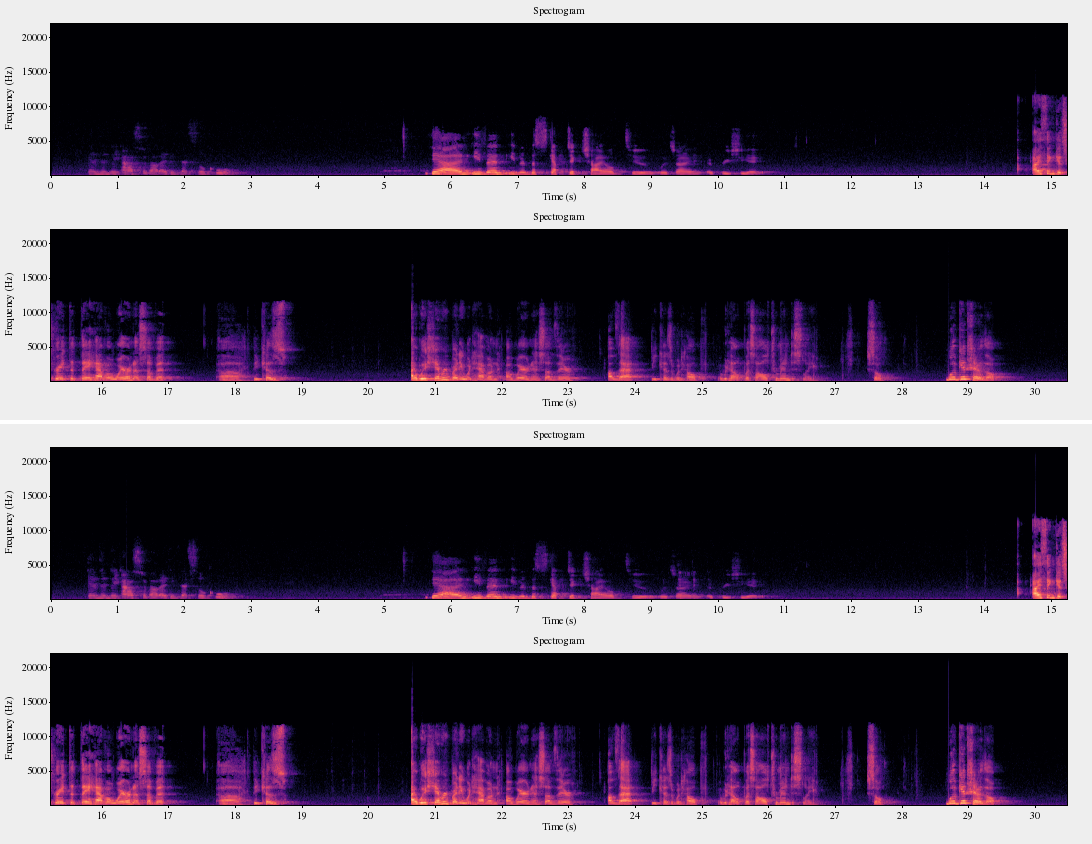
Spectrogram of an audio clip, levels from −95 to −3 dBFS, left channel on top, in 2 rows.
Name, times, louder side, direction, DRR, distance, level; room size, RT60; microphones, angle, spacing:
voice 1, 0.6-2.7 9.4-9.5 15.3-15.4, right 3 dB, 75° right, 10 dB, 1.2 m, -47 dB
voice 2, 5.6-10.7, left 2 dB, 35° left, 13 dB, 0.7 m, -34 dB
voice 3, 14.7-17.0 17.7-18.8 20.6-23.1 23.6-26.7 27.5-27.7 28.7-29.4, right 2 dB, 20° right, 9 dB, 0.7 m, -29 dB
19.5 x 8.4 x 8.9 m, 0.81 s
head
